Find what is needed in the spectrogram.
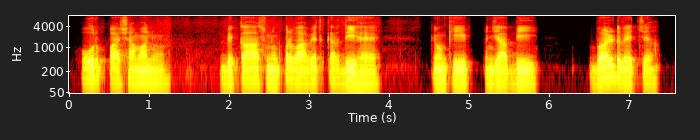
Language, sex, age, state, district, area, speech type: Punjabi, male, 45-60, Punjab, Rupnagar, urban, spontaneous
